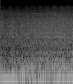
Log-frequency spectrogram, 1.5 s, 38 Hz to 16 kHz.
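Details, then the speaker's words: 1987 Chevette converted to manual, fourth gear: smooth even low drivetrain rumble with no clunks, whine or grind; gearbox and clutch running normally in gear. "fourth gear oh it's smooth too"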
